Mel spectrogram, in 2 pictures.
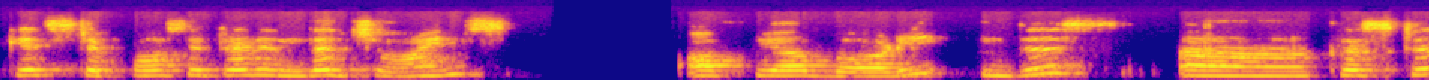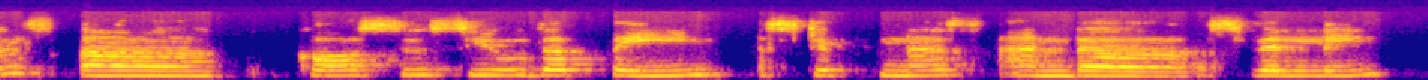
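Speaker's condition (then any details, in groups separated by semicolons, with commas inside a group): No condition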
